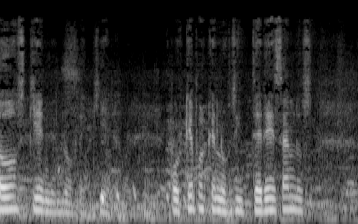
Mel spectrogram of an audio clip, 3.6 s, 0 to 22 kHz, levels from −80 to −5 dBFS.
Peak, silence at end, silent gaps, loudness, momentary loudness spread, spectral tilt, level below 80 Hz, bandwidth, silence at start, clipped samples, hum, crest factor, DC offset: -6 dBFS; 0 s; none; -24 LUFS; 12 LU; -6.5 dB/octave; -46 dBFS; 16.5 kHz; 0 s; under 0.1%; none; 18 dB; under 0.1%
